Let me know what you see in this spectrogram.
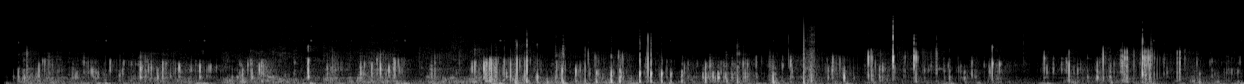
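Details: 23-year-old female after drinking water and swallowing air: loud gurgling, bubbling abdominal rumbles with quick popping clicks, typical bowel sounds (borborygmi).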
